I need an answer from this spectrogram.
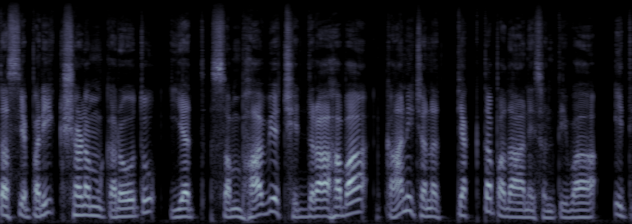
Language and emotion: Sanskrit, neutral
